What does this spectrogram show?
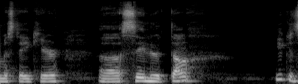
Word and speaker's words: temps: C'est le temps. You could say that. It's time, right, in French, but there should be an S here. You don't pronounce it.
